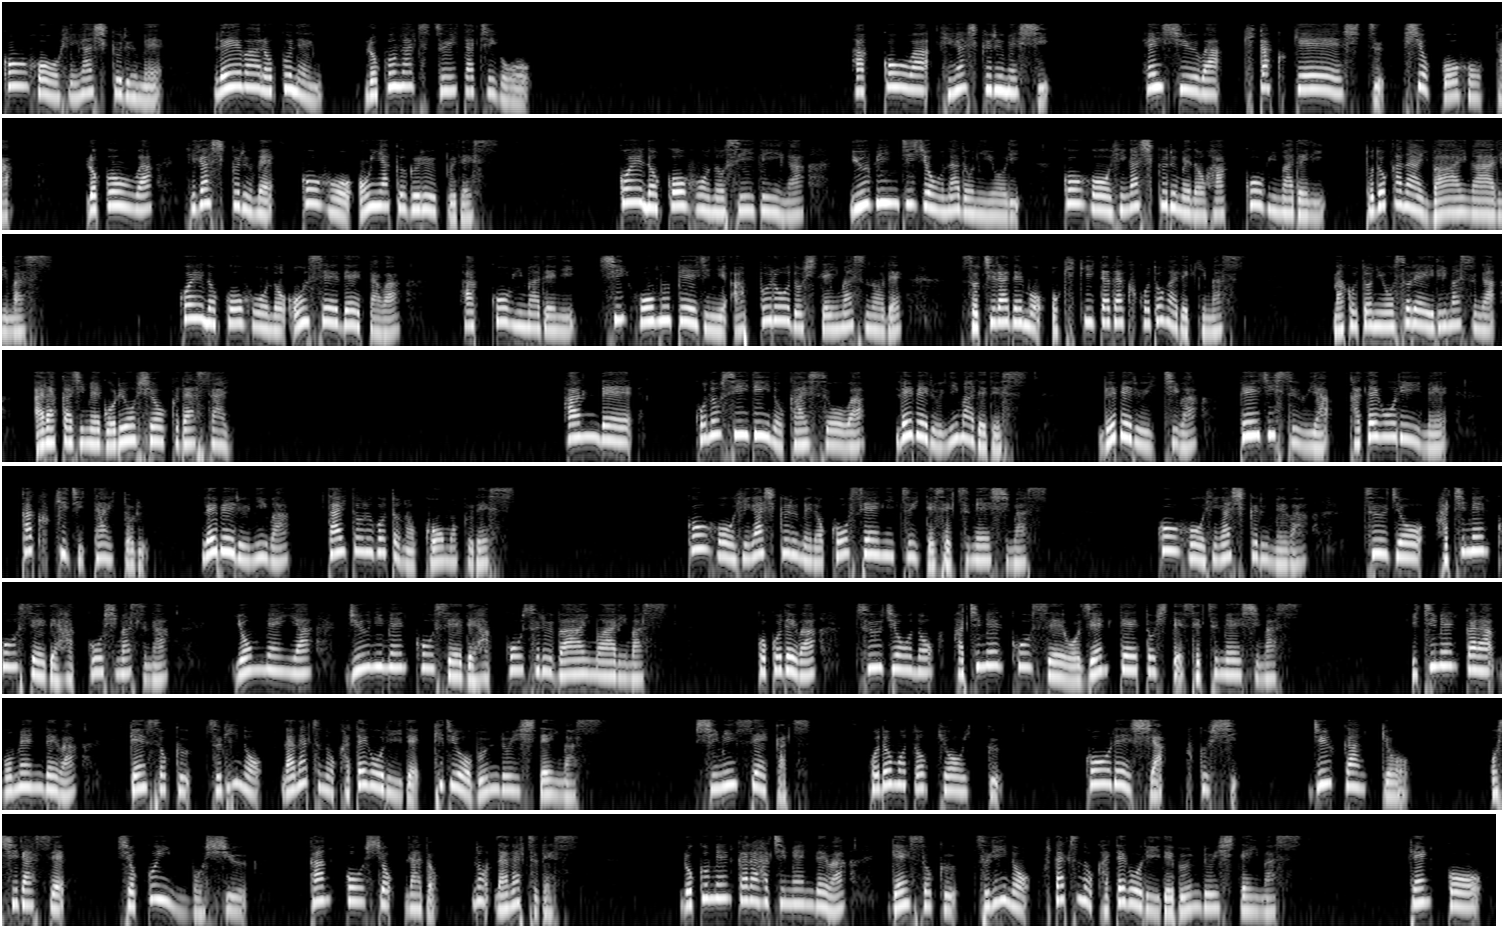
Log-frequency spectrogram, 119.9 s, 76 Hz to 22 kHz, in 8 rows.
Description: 声の広報（令和6年6月1日号）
